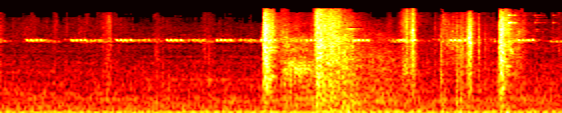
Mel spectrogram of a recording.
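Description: Sniper rifle gunfire in a video game: after a stretch of a steady high whine, one loud crack rings out, followed by a few shorter, sharp bursts.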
